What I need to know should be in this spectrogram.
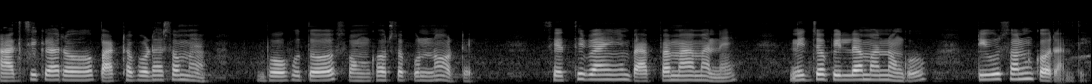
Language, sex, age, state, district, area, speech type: Odia, female, 45-60, Odisha, Ganjam, urban, spontaneous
